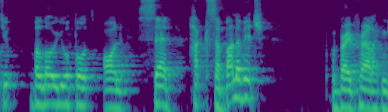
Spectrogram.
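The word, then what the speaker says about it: Sead Hakšabanović: in the comments you below your thoughts on said hakuzabanovich i'm very proud i can get his name pronounced right and yeah until next time hail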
